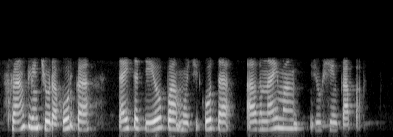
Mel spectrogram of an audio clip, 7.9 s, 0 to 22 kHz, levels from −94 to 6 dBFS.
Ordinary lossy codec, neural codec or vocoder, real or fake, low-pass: Opus, 32 kbps; none; real; 3.6 kHz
